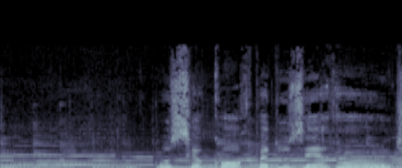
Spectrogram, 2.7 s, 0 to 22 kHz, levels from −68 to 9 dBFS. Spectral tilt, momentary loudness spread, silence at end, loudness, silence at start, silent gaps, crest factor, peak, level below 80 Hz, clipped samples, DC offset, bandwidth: -4.5 dB/octave; 8 LU; 0 s; -18 LUFS; 0 s; none; 16 dB; -2 dBFS; -44 dBFS; under 0.1%; under 0.1%; 16.5 kHz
